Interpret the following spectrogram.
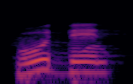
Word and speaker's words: wouldn't: W-O-U muna, ang ibibigkas nyo, woo, silent L. Tapos isusunod natin yung D and T. Ibibigkas natin bilang didn't. Didn't. Kaya, who didn't have been. Wouldn't have been.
